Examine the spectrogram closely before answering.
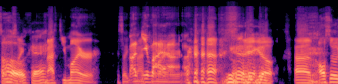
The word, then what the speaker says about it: Muir: me this he goes if you say it like it's Irish or Scottish you could nail it so it's awesome okay Matthew Meyer there you go um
